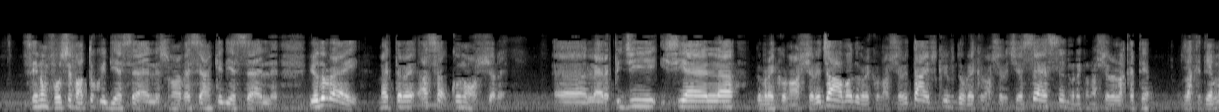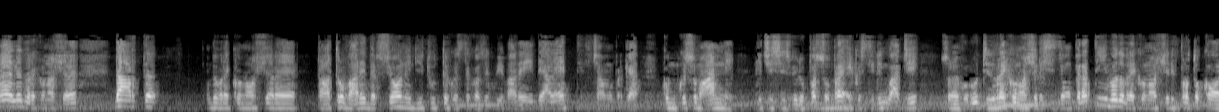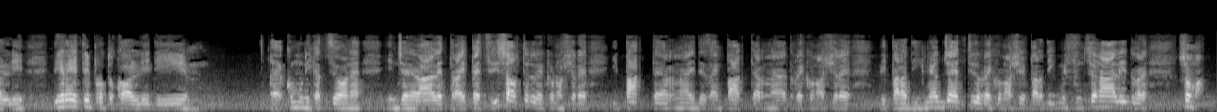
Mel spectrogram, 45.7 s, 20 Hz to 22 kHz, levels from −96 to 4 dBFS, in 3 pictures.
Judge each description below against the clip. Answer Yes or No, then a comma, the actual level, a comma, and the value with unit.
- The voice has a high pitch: No, medium, 140 Hz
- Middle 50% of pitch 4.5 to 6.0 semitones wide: Yes, wide, 5.6 semitones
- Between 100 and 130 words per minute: No, average, 140 wpm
